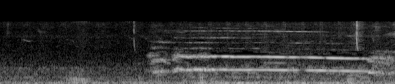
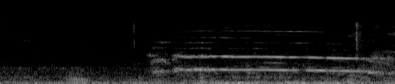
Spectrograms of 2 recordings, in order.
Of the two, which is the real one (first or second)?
first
